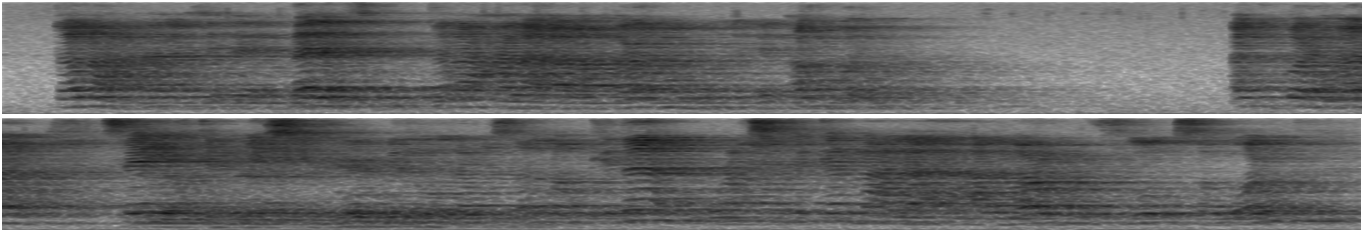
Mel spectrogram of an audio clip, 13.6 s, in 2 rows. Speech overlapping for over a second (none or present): present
